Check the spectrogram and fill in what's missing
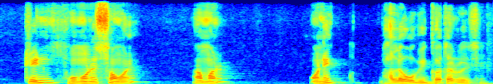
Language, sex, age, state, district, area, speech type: Bengali, male, 18-30, West Bengal, Hooghly, urban, spontaneous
